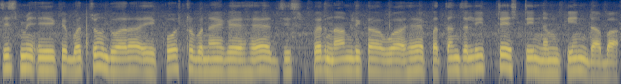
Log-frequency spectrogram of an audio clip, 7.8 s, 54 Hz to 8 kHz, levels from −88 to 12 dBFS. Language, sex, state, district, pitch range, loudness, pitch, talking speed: Hindi, male, Rajasthan, Bikaner, 120-130 Hz, -13 LUFS, 125 Hz, 145 wpm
